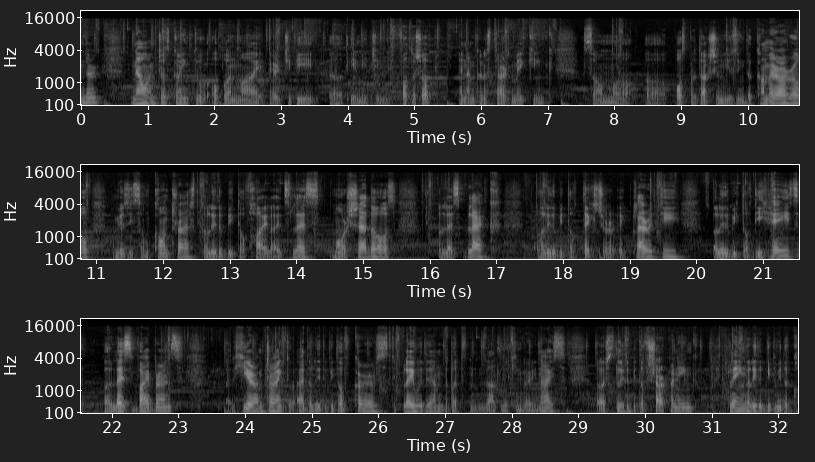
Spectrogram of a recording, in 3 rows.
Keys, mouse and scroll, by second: 2.9 click, 4.0 click, 5.8 click, 6.9 click, 9.6 click, 10.9 click, 12.3 click, 13.2 click, 14.2 click, 16.5 click, 17.4 click, 17.8 click, 18.7 click, 20.8 click, 21.7 click, 23.1 click, 24.6 click, 25.3 click, 25.8 click, 26.2 click, 28.3 click, 32.1 click.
